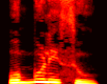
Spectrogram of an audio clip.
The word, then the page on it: ಒಬ್ಬುಳಿಸು: Kannada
